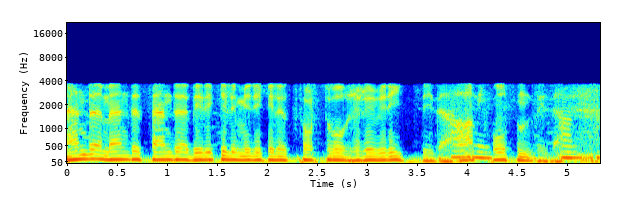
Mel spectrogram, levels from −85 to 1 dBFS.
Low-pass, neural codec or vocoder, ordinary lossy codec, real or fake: 3.6 kHz; codec, 16 kHz, 6 kbps, DAC; none; fake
